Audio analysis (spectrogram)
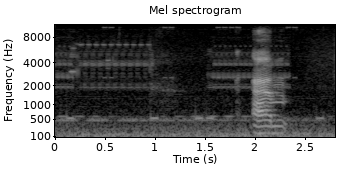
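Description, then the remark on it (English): Electronic sonar-like pings from a device being tested with small amounts of Trillium D pulse steadily over a dense, crackling hum of interference, then a louder warbling burst cuts in about two-thirds of the way through before fading back into the static. “even though the device seems to be working, the more you test it with small amounts of Trillium D, the more you're already getting interference back from some of the pings.”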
